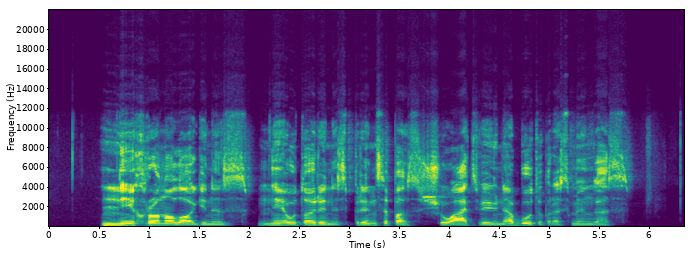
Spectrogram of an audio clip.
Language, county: Lithuanian, Kaunas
